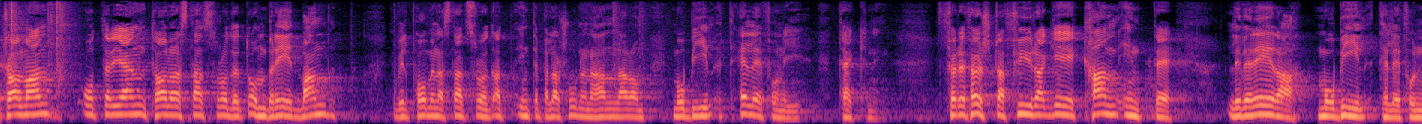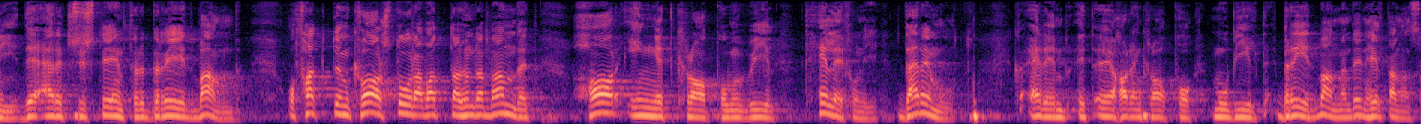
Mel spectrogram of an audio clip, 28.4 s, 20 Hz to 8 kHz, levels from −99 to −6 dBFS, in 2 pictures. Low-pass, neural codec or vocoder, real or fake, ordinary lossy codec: none; none; real; none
